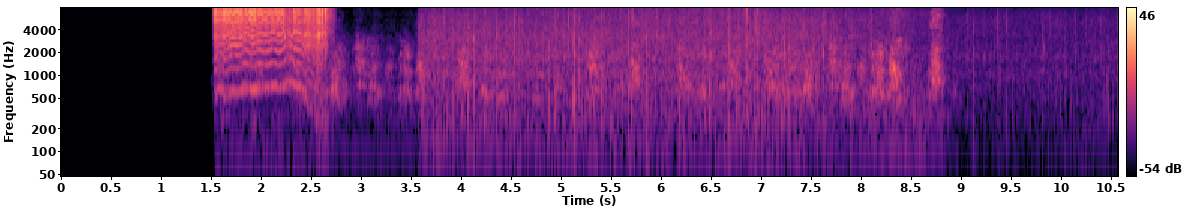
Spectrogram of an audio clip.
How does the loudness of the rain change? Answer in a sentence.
The volume of the rain goes down.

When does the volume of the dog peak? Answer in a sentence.
The volume of the dog peaks at 8 seconds.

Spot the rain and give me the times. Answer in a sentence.
You can hear the rain from 3.5 to 10.5 s.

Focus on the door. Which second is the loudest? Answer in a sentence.
The volume of the door peaks at 2 seconds.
